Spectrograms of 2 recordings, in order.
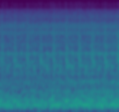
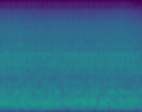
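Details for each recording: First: Rolls-Royce Silver Cloud III, running after a fail-to-proceed repair with a new coil; light, sharp ticking about five or six times a second over a steady idle, following engine speed; suspected lifter, noisier cold, unconfirmed. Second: Rolls-Royce Silver Cloud III after fail-to-proceed repair with new coil: engine settles into steady, even run with light regular tick, usually hydraulic lifter tap, firing on all cylinders.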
